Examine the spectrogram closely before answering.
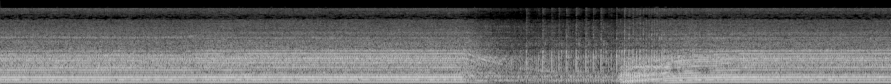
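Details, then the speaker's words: Echo PB250 two-stroke leaf blower at full throttle after adjusting the hidden high mixture screw, highest rpm reachable, slightly above stock: steady high-pitched scream, brief off-throttle drop, snaps back; running clean. "So it idles great when you start it, you know. So this is the highest I can get it."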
